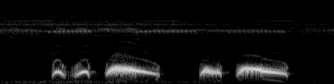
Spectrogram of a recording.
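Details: Spotted dove call recorded for use as a bird-trapping lure: two short wavering notes followed by a long, smooth, falling coo, then a shorter note and another long descending coo, over a steady high insect-like whine.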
